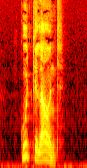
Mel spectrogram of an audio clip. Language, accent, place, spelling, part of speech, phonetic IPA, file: German, Germany, Berlin, gutgelaunt, adjective, [ˈɡuːtɡəˌlaʊ̯nt], De-gutgelaunt.ogg
- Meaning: in a good mood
